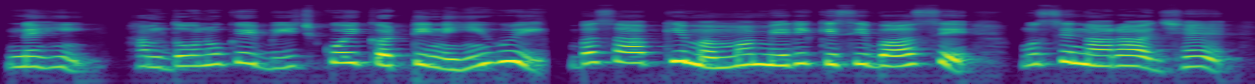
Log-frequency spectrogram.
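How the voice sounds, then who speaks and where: A woman's voice: high voice, normal speed, natural voice. A woman voicing an angry young husband who is also a protective uncle, speaking in stern, clipped lines. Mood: tender.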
